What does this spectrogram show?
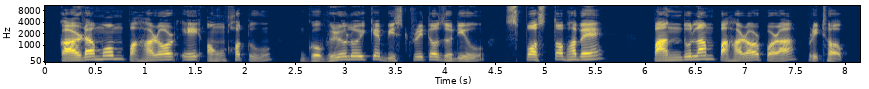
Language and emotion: Assamese, neutral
